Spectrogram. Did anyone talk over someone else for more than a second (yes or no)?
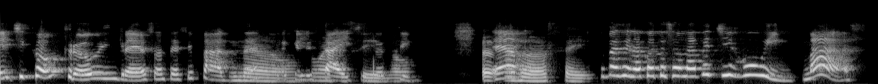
yes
